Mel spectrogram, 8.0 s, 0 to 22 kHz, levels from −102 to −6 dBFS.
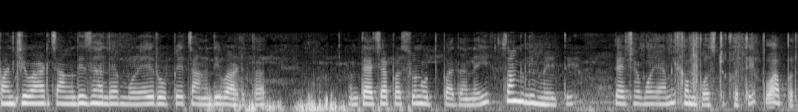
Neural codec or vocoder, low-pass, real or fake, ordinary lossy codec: codec, 16 kHz, 16 kbps, FunCodec, trained on LibriTTS, 50 frames a second; none; fake; none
